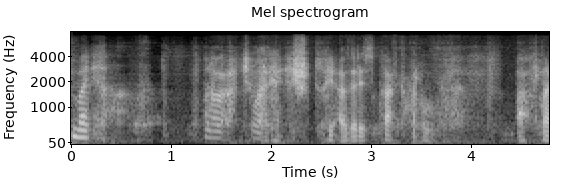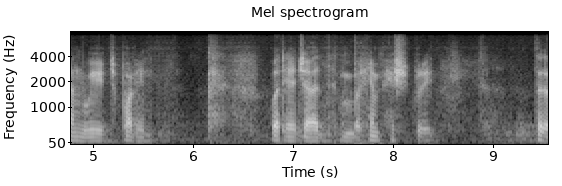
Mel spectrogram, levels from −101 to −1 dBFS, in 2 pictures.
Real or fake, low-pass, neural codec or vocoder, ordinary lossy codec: fake; 7.2 kHz; codec, 16 kHz in and 24 kHz out, 0.8 kbps, FocalCodec, streaming, 65536 codes; none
